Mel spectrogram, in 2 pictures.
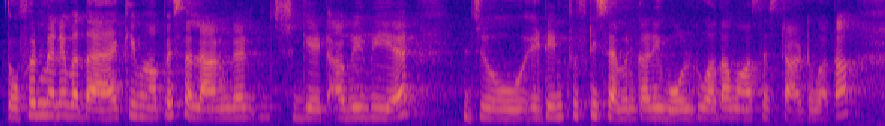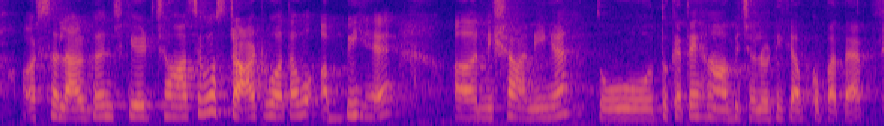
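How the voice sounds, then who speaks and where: Young woman from haryana, high voice, chatty storytelling vlog, mixes in english, frequent checking-in asides. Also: brisk. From Haryana, India. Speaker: bank officer sharing interview experience. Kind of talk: casual storytelling to camera.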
